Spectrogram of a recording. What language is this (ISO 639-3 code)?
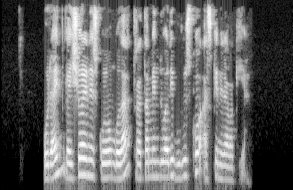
eus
